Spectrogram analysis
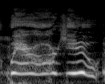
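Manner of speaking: very high, loud whine of confusion; panicked question. Retold or imitated. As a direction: squeal it like she's lost. Friend's confused reply on FaceTime.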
